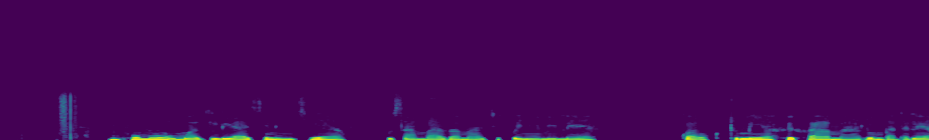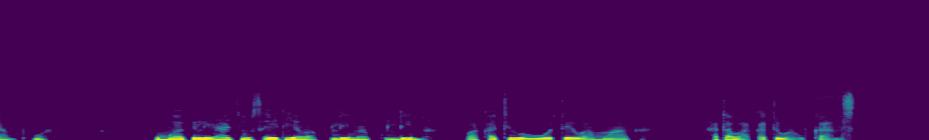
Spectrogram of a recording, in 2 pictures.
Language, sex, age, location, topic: Swahili, male, 36-49, Nairobi, agriculture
